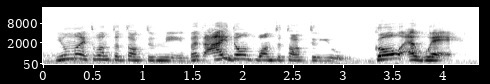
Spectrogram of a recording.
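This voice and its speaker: A woman's put-on character voice, hissing and fairly high in pitch, at a moderate pace. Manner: hissing, snippy.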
